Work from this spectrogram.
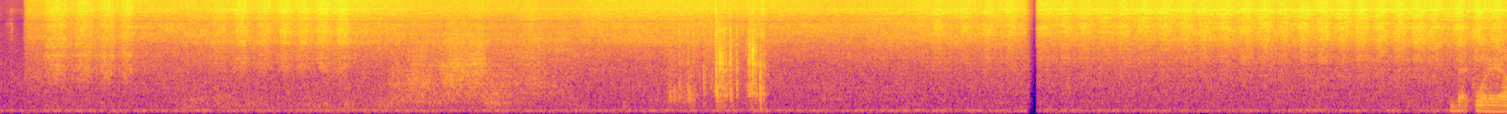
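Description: Paint misted from an airbrush onto a Wolverine miniature, a steady close hiss running almost the whole time, briefly cutting out and resuming, with a few stronger bursts partway through.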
